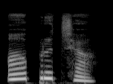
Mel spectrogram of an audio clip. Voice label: "ಆಪೃಚ್ಛನ", kannada

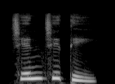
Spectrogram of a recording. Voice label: "ಚಂಚಿತಿ", Kannada

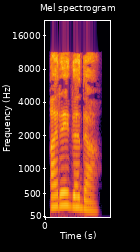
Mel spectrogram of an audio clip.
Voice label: "ಆರಾಘಾತ", Kannada

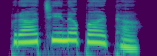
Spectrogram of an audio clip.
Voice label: "ಪ್ರಾಚೀನಪಾಠ", Kannada

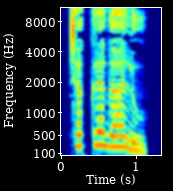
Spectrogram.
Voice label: "ಚಕ್ರಗಾಲು", Kannada; cakra gālu; noun

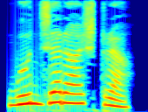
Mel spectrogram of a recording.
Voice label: "ಗುಜ್ಜರಾಷ್ಟ್ರ", Kannada

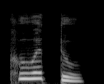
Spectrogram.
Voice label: "ಕುವತ್ತು", kannada

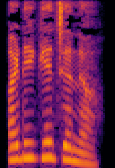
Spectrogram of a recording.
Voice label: "ಅಡಿಗೆಜನ", Kannada

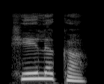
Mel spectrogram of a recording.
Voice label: "ಗೆಲ್ಕ", Kannada

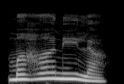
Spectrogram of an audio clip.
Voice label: "ಮಹಾನಿಲ", Kannada

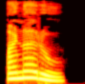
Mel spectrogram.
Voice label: "ಅನೂರು", Kannada

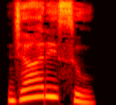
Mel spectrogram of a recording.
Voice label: "ಜೇರೈಸು", Kannada

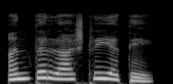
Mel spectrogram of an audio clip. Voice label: "ಆಂಧ್ರ", Kannada

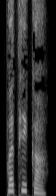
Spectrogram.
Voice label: "ಪತ್ತಿಗ", Kannada

